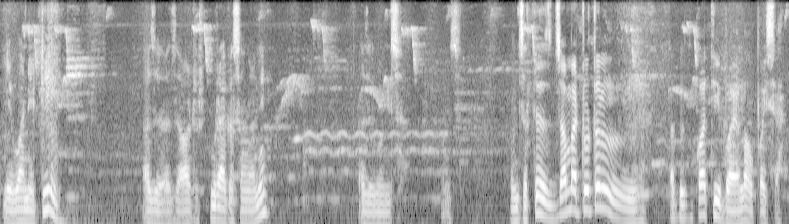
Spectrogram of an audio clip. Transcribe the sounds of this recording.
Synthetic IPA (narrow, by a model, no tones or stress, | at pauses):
ewaneʈi | ɦʌ̰d͡zuɾʌ̰d͡zuɾʌʌpuɾakosʌŋɡʌni | ʌ̰d͡zuɾɦunt͡sʰʌ̥ɦunt͡sʰʌ̥ | ɦunt͡sʰʌt̪jed͡zʌmːaʈoʈʌl | t̪ʌpaĩkokʌt̪ibʱʌelʌopʌjsa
